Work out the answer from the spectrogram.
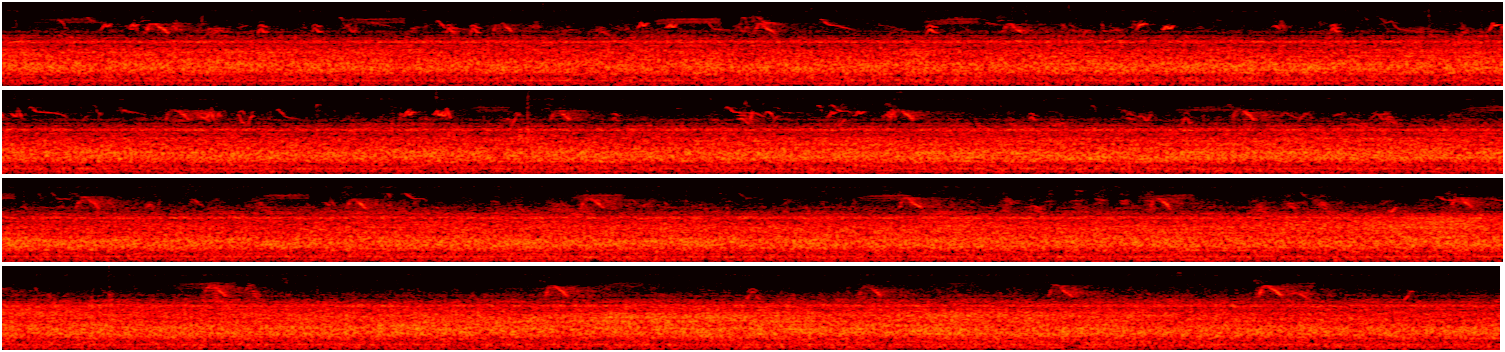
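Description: Short high chirps of small birds, repeating every second or so, over a steady even rush of background noise.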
